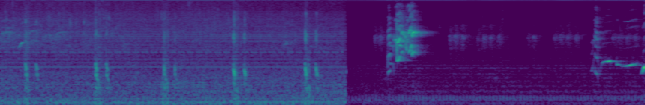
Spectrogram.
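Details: Male black-naped oriole in breeding season, singing a serenade to call a female as mating nears: rustling background noise gives way to a short bright burst and, near the end, a fluty, slurred whistle.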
